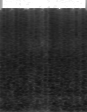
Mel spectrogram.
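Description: Beehive fireworks in Taiwan go off in a dense, continuous barrage of crackling bursts, loud and unbroken for the whole moment with no pauses between the rapid pops.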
